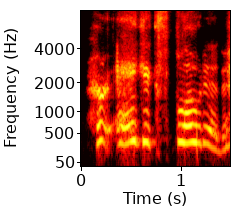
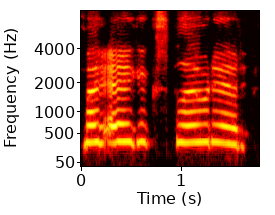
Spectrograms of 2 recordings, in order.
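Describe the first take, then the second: First: Put-on high, drawn-out child voice; mock kid announcing a disaster; imitating son. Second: High, drawn-out mock wail; retold tearful whine, stretched out; imitated crying. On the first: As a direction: stretch it out in a high little-boy voice. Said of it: "And, and my son says". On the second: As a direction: wail it like a hammed-up sob story. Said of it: "I'm sitting here crying".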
